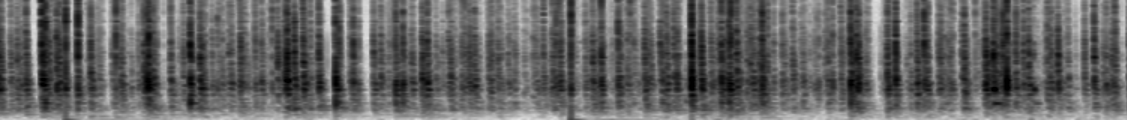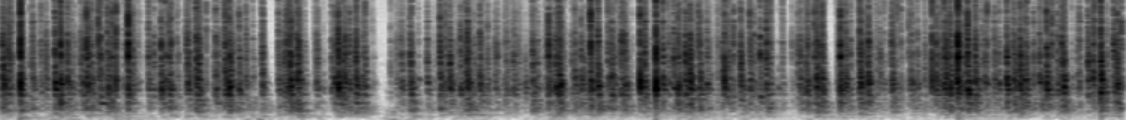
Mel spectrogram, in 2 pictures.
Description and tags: rain-on-plastic-container
Using a contact mic placed onto the lid of a large plastic trash container to record the rain as it hits the lid
Contact Mic
flood, drizzle, Rain-on-plastic, monsoon, contact-mic, precipitation, torrent, cloudburst, pinging, water, tapping, dripping, splashing, ticking, field-recording, pouring, ping, raining, raindrops, rain, rainstorm, Astbury, rain-on-trash-can, deluge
